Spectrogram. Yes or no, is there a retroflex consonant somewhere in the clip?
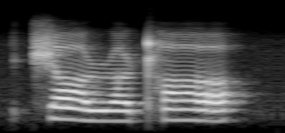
yes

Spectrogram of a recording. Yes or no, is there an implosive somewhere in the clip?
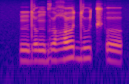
no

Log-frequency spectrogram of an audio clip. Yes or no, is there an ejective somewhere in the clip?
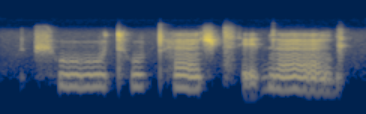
yes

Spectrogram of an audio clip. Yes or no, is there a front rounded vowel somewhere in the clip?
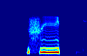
no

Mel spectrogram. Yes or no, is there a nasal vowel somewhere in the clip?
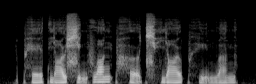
no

